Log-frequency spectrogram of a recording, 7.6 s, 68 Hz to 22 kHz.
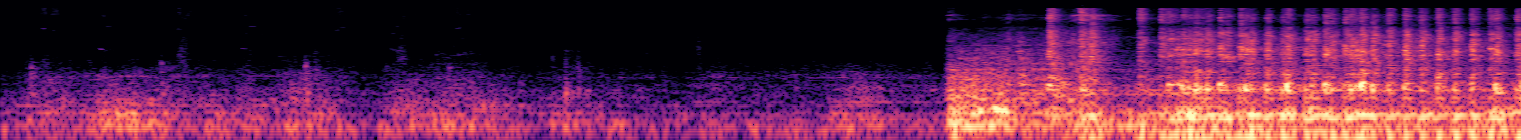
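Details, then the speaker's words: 1954 Chris Craft 17-foot Sportsman Deluxe boat engine fired up briefly out of the water after two years in storage: it catches and settles into a steady, even run with good oil pressure and no misses or knocks. "It kind of got into running mode real good. I think this thing's going to be just fine when we dump it in."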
